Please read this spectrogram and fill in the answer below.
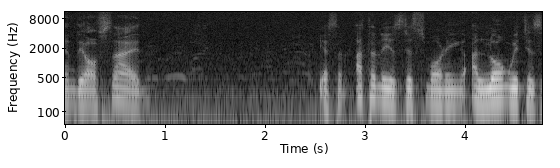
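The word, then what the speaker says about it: Athanaze: in the Jeep no I think I talked to him personally while he was in Guyana and he said my name is atanes yeah I that's how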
